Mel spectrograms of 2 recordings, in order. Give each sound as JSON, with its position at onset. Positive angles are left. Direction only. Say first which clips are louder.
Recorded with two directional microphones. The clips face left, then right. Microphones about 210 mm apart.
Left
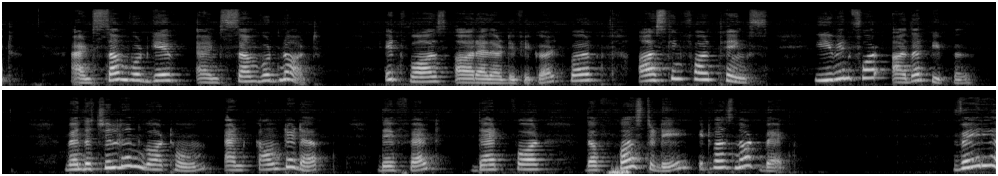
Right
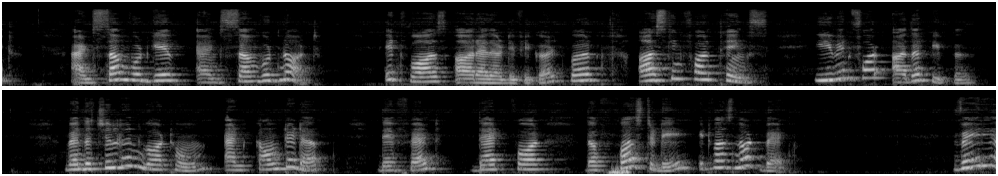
{"t": 0.7, "sound": "a woman's voice", "louder": "left 4 dB", "side_deg": 30}
{"t": 19.4, "sound": "a woman's voice", "louder": "left 6 dB", "side_deg": 30}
